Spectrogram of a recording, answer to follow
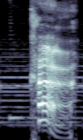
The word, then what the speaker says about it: Ker: would then say, "But you can call me Kerr." We missed It that. cut out when you Can't said the hear. name. Oh, you can The call me accent doesn't go too Kerr.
